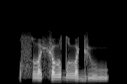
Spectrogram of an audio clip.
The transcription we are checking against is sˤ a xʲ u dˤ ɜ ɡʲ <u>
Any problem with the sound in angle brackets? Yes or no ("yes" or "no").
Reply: no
